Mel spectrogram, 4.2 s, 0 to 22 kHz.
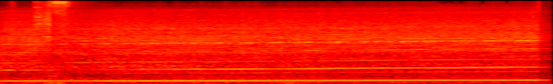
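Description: A Pagani hypercar in Forza Horizon 4 racing flat out, a loud steady high engine whine holding a constant pitch at speed, close and alone.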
